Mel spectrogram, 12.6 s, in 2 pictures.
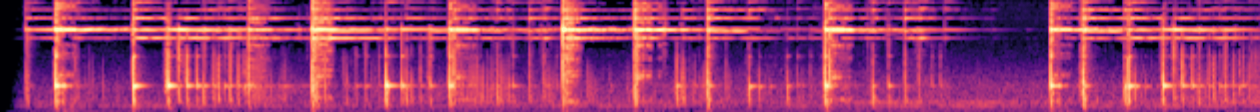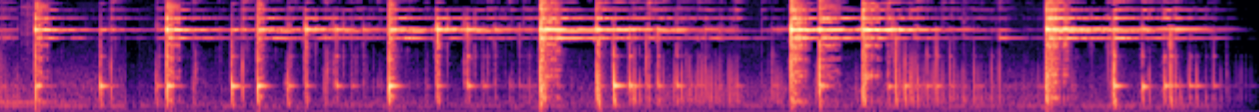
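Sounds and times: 
.50 caliber shell casings hitting asphalt: 0.2 - 12.5.

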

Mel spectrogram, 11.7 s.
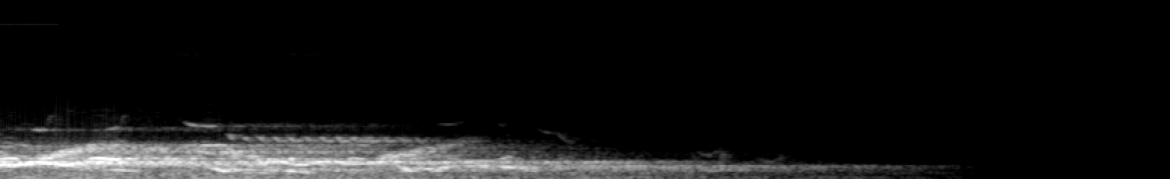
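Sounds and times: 
birds: 0.0 - 5.8.

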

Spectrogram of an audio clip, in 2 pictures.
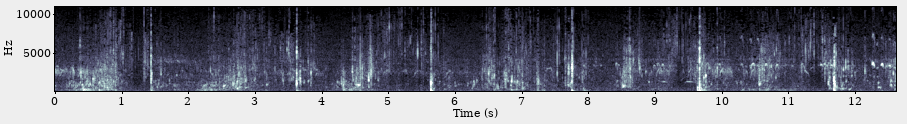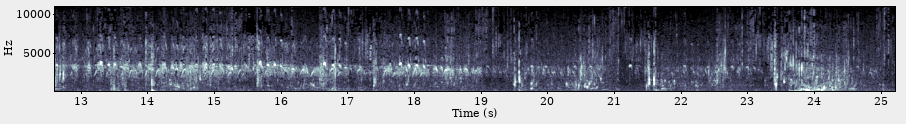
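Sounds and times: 
Zambezi atmosphere in Zimbabwe: 0.0 - 25.2
canoe paddling on the Zambezi in Zimbabwe: 0.0 - 25.2
plovers calling: 9.0 - 20.1.

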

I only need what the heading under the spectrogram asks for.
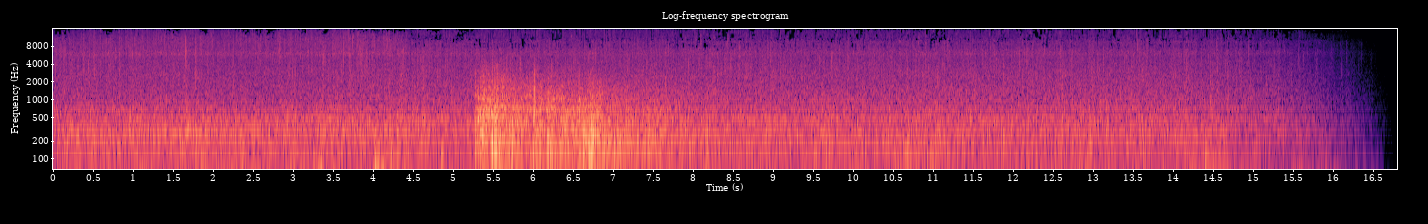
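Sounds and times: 
rainstorm rain: 0.0 - 16.7
thunder: 5.2 - 11.4.

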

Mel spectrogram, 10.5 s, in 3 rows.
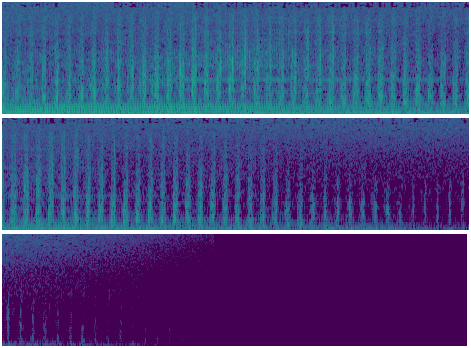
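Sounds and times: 
AH-1 Cobra helicopter: 0.0 - 7.7.

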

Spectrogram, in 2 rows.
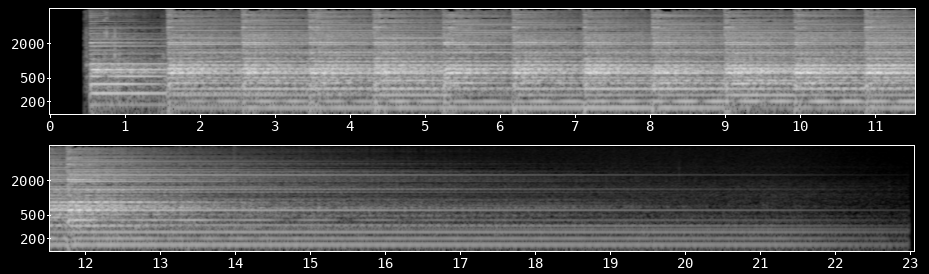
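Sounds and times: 
wall clock striking twelve on a brass coil bell: 0.5 - 15.3
quarter hour bell of wall clock: 0.5 - 21.4.

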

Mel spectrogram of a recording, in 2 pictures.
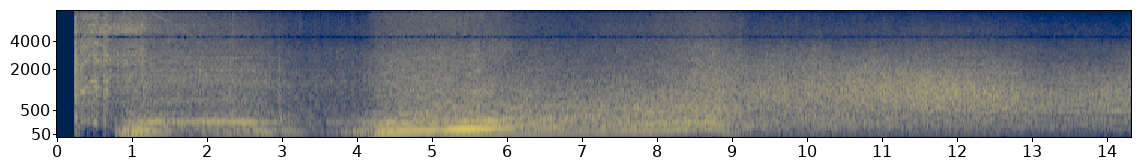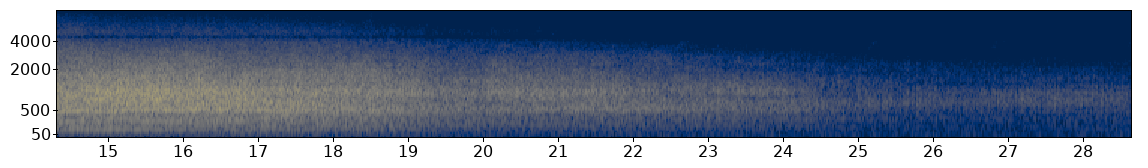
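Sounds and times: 
1998 Mitsubishi Montero engine starting, exterior: 0.2 - 12.2
1998 Mitsubishi Montero driving away fast: 0.2 - 19.0.

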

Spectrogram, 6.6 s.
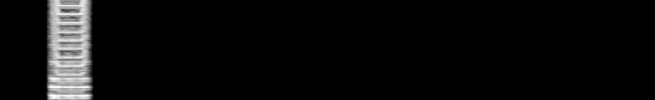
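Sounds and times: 
mouse-over electronic pulse: 0.5 - 0.9.

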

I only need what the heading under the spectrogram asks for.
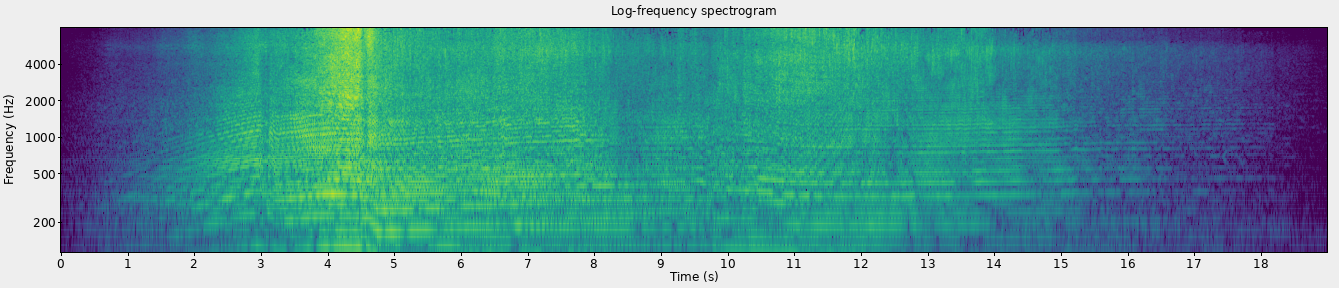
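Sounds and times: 
motorcycles road racing: 0.2 - 18.5.

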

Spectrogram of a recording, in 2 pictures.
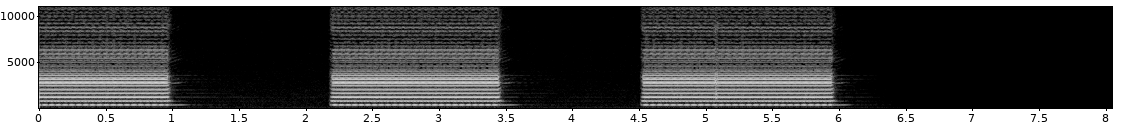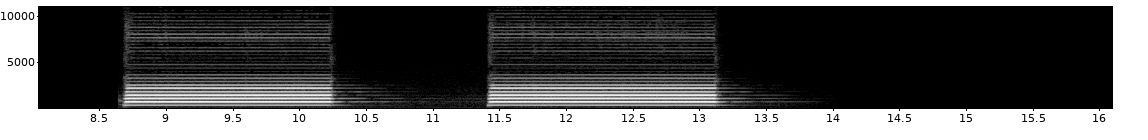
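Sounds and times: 
medium American car horn: 0.0 - 1.2, 2.2 - 3.7, 4.5 - 6.2, 8.6 - 13.9.

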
